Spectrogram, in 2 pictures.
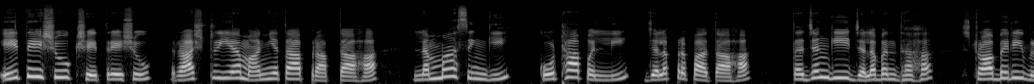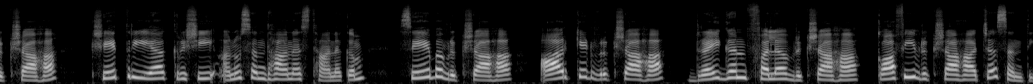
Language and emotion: Sanskrit, neutral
